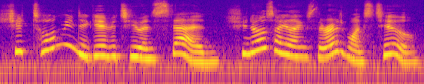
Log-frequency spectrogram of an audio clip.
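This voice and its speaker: A woman's voice: sits high, big pitch swings, moderate pace, a bit bright, slight background noise. A woman voicing a cheerful, chatty six-year-old girl, reading aloud from a visual novel.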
